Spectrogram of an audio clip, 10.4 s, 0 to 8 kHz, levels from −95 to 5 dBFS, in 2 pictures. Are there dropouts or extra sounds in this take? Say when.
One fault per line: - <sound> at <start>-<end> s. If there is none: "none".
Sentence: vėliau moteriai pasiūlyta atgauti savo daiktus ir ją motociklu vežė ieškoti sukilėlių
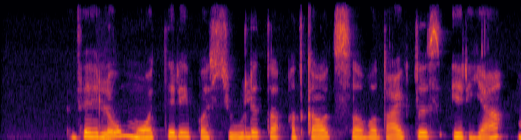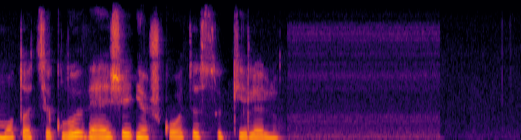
none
